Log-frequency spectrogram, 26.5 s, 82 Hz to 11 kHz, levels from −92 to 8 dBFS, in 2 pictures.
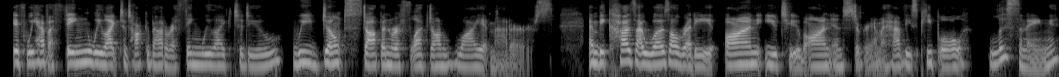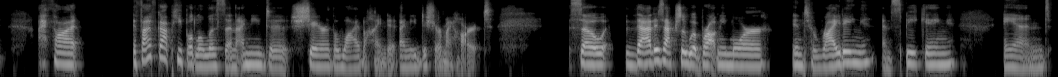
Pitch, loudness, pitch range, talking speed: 180 Hz, -33 LUFS, 170-200 Hz, 170 wpm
